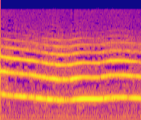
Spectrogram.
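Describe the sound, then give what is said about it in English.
A loud police siren wails continuously in a film scene as the police arrive, its pitch sliding slowly down and back up in a long sweep, filling the whole moment with no voices. “Here's where the cops come in.”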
